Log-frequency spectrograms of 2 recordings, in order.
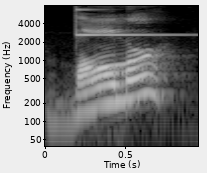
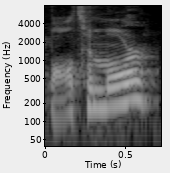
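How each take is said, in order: First: The word is squeezed into two syllables. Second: All three syllables are said in full. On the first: "You will hear it Balmer, B A L M E R" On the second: "it's B A L T I M O R E"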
